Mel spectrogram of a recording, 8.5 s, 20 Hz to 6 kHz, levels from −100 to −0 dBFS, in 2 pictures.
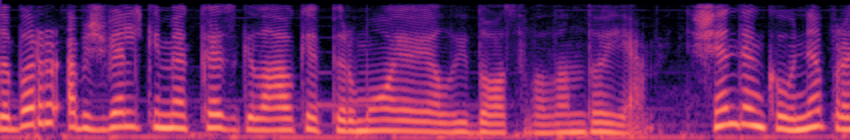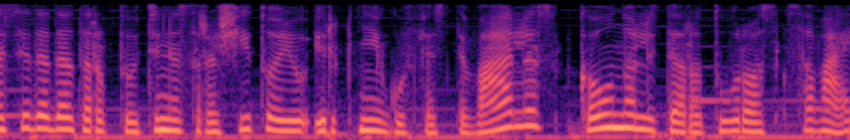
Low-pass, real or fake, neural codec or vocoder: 5.4 kHz; real; none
